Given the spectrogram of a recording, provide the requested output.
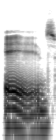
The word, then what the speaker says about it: Ayds: loss choose pictured above ayds pronounced AIDS was an appetite suppressant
